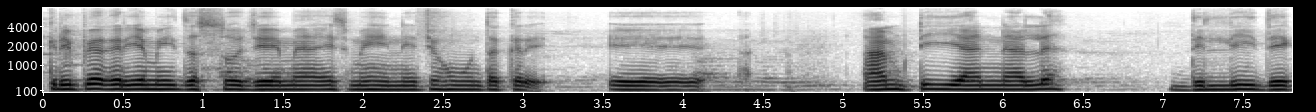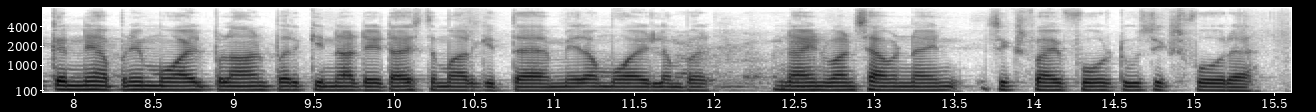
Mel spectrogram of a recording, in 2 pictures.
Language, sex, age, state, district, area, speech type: Dogri, male, 30-45, Jammu and Kashmir, Kathua, rural, read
